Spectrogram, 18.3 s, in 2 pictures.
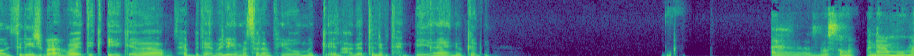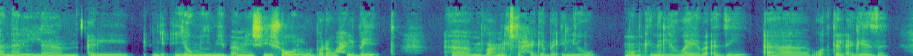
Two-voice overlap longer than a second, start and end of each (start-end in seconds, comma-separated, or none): none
